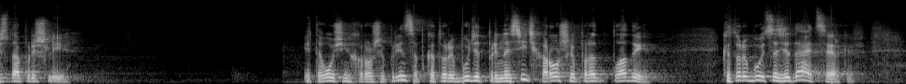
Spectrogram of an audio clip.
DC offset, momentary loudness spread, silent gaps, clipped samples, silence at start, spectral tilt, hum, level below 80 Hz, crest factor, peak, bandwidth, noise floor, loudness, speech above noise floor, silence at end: under 0.1%; 8 LU; none; under 0.1%; 0 s; -5 dB/octave; none; -58 dBFS; 18 dB; -2 dBFS; 17 kHz; -62 dBFS; -18 LUFS; 44 dB; 0.1 s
